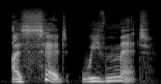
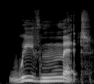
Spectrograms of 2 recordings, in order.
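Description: First: "I said we've met" slowed right down, each word spelled out; slow insistence. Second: A hint of sharpness on "We've met"; sharp. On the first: Arthur repeats himself to Ford, slow and insistent. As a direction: repeat it slowly, leaning on "met". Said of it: "he said". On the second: Arthur interrupts the introduction, sharply. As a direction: cut in with a short, curt "We've met". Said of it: "said Arthur sharply". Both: A narrator's reading.

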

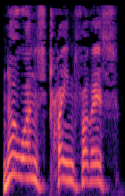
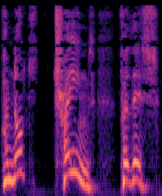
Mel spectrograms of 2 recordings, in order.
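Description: First: High, slow growling retort; acted gruff rebuke; growled. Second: High, slow, halting complaint; straining to talk while running; breathless protest. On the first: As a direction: growl it back, stretching the words. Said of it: "growled Lutze". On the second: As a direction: push it out word by word, pitched high. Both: A narrator's reading.

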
